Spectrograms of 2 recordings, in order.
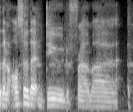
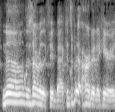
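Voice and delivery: ordinary talk, nothing marked

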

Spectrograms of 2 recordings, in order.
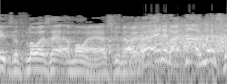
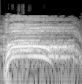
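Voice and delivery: much higher, loud call; shouted name; 4 dB louder than usual. Retold or imitated. Someone in the crowd calling to him, shouted. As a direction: yell the name from a distance. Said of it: "someone shouted out".

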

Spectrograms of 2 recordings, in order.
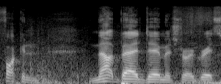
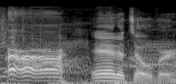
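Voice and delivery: usual speaking voice

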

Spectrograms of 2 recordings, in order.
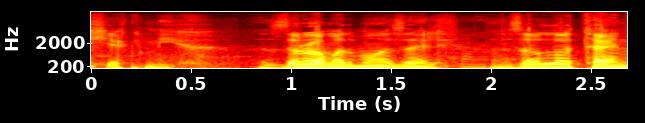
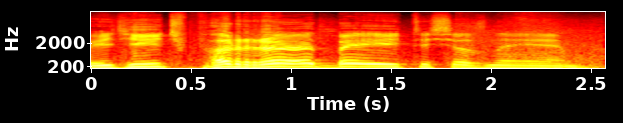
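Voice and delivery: bossy commander; 6 dB louder, slower than usual. Pretend. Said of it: "типу, вами керую".

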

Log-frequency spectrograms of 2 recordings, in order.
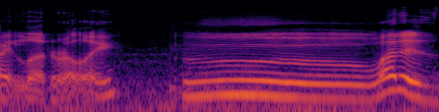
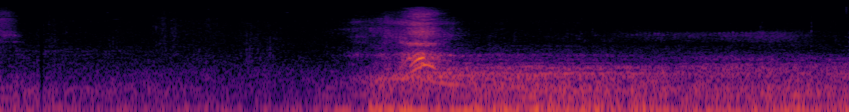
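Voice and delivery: sharp high frightened gasp; scared gasp; 10 semitones higher, 7 dB quieter than usual. Real, not acted. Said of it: "I'm getting scared at nothing".

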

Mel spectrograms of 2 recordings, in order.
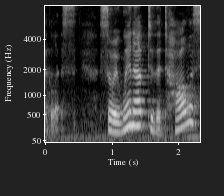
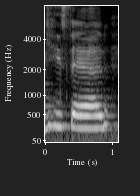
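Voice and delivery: usual speaking voice

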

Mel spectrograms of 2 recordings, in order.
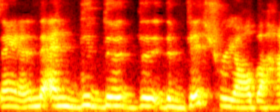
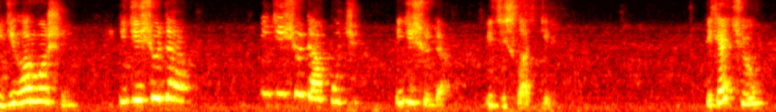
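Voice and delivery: tender coaxing pet talk in Russian, some words pitched way up; calling the cat in Russian; 3 semitones higher than usual. Real, not acted. Streamer coaxing her cat in Russian to come, tender pet talk. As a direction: sweet-talk the cat over, coaxing and lilting.

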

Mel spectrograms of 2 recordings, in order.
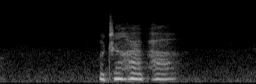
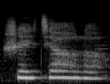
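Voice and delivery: slow, drawn-out, higher-pitched coaxing; soothing bedtime hush; 5 semitones higher, much slower than usual. Acted. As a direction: lull a baby to sleep, stretching the words. Soothing a child to sleep. (拖长声音轻柔哄睡)

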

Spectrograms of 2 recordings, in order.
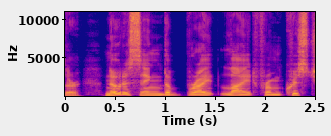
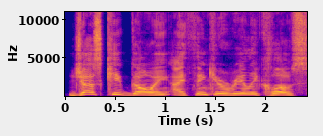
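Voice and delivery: higher, raised, encouraging voice; urgent calling; 10 semitones higher, 4 dB louder than usual. A narrator's reading. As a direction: urge her onward carefully. Trapped man guides her closer.

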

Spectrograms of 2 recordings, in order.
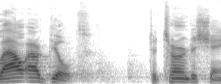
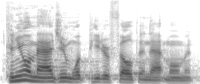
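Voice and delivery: ordinary delivery

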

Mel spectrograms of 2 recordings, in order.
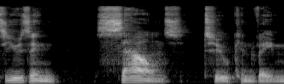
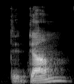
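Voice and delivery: "da-dum" with light da and long stressed dum; a single slow "da-dum", weight on dum; one iamb; 2 semitones higher, 5 dB louder than usual. Shown as a demonstration. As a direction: lean on the second beat of "da-dum". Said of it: "that's one set".

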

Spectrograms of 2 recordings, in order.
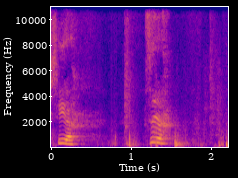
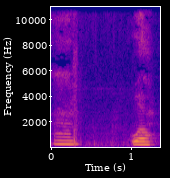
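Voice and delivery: normal talking voice

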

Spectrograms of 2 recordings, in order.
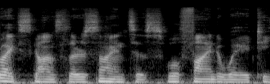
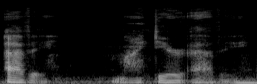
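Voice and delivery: soft, hushed and condescending; softer patronising tone to the scientist; as to a child; 4 semitones lower, 11 dB quieter than usual. Acted. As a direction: speak to him like a small child. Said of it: "as if we're talking to a child".

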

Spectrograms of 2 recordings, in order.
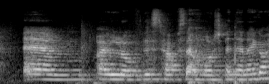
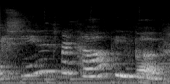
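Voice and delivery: mock high voice; 10 semitones higher than usual. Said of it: "And I know I was like".

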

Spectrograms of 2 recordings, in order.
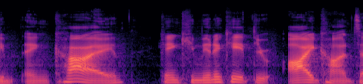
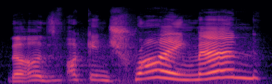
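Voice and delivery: high, exasperated rant; frustrated rant; 12 semitones higher than usual. Real, not acted. Streamer ranting that nobody on the team tries. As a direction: vent at the useless team.

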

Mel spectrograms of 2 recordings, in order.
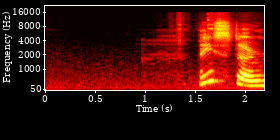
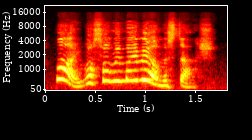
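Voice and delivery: mock offended; 10 semitones higher, 8 dB louder than usual. Mock offended at viewer joke.

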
